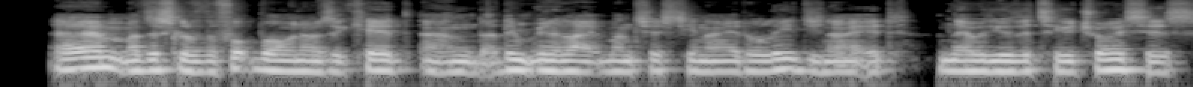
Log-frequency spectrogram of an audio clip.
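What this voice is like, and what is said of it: Northern English Yorkshire accent. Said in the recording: “I detect something northern in that accent of yours ... Yorkshire born and bred”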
